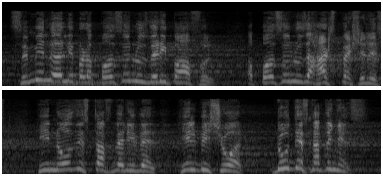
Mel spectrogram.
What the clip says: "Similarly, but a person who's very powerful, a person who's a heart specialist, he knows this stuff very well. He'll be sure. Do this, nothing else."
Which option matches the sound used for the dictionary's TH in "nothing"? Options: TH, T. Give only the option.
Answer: T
